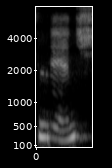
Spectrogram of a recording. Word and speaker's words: Muench: have pronounce it it's Minch it rhymes with pinch so Minch I'm so glad see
